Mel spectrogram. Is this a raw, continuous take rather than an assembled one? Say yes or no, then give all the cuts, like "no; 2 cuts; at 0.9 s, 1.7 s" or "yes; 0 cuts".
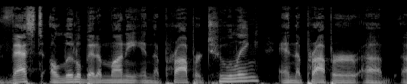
no; 1 cut; at 2.7 s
